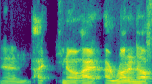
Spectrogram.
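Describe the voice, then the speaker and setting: A man speaks at a medium pitch with a plain, everyday voice. His pace is moderate and his intonation fairly even. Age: 40s. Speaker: podcast host. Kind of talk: podcast interview.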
